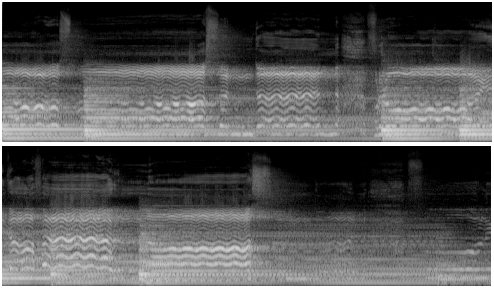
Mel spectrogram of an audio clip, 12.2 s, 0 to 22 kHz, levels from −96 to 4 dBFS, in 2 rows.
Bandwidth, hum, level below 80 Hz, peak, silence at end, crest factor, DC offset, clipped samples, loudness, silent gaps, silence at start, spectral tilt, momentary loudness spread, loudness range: 12 kHz; none; -56 dBFS; -6 dBFS; 0 s; 16 dB; under 0.1%; under 0.1%; -20 LUFS; none; 0 s; -7 dB/octave; 15 LU; 5 LU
